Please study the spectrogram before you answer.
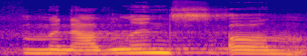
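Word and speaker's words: manavelins: Manavolins, are there any alternate pronunciations?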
